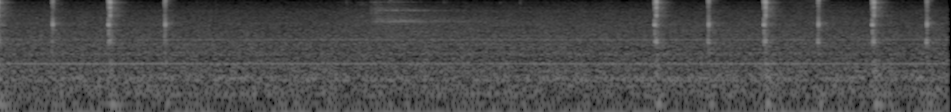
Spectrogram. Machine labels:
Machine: valve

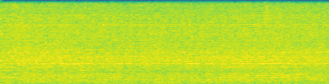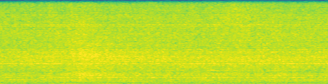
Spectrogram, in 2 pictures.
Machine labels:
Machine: fan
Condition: normal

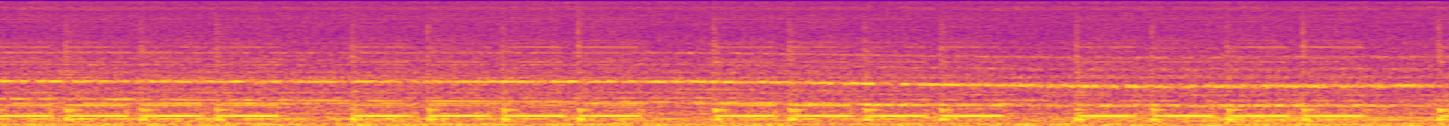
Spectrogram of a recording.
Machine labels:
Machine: slide rail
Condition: normal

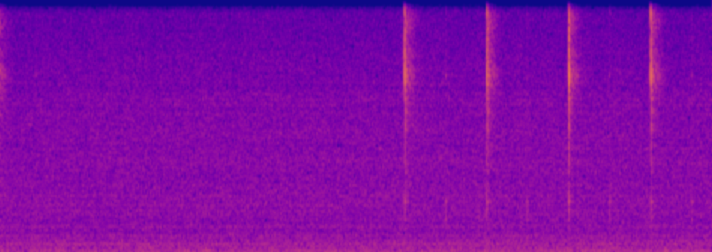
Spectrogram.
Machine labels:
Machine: valve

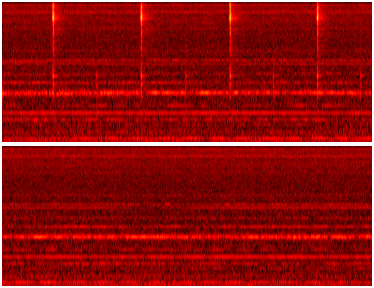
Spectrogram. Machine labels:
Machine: valve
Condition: normal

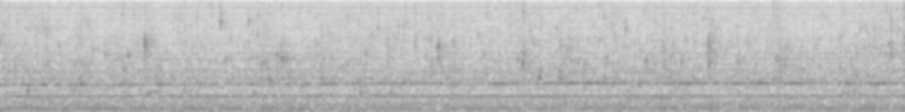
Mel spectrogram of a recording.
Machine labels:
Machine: pump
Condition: normal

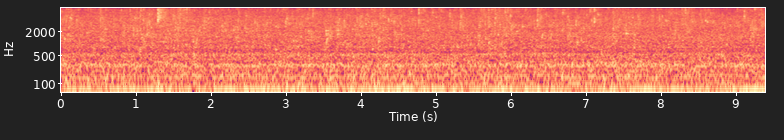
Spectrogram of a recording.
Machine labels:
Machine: pump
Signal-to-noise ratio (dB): -6 dB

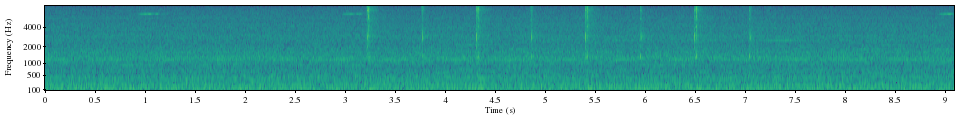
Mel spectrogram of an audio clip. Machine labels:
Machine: valve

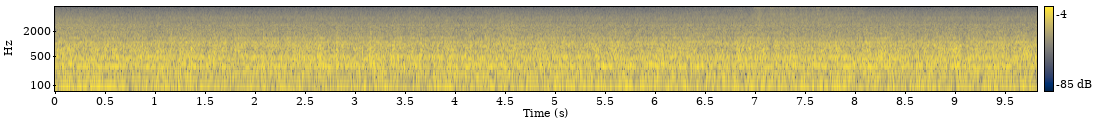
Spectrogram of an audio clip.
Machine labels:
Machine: pump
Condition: abnormal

